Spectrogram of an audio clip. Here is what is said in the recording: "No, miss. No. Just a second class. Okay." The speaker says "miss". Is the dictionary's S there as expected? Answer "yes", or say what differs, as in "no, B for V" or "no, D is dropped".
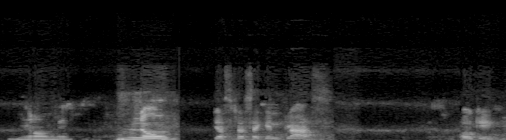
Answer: no, S is dropped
